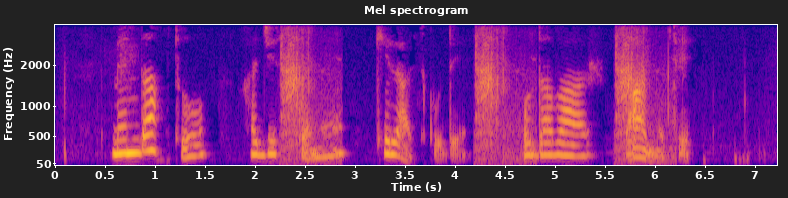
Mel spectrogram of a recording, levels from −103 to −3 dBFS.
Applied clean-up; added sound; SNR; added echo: none; Skateboard; 7 dB; none.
